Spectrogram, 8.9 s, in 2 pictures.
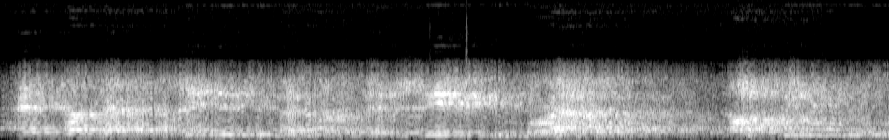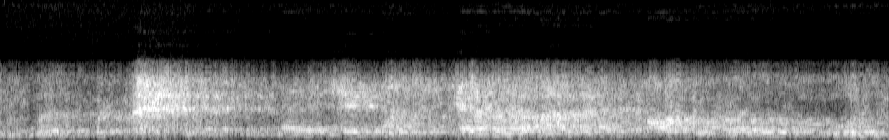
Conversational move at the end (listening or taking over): listening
